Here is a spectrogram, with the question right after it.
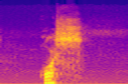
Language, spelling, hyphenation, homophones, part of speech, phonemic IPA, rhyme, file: Dutch, Oss, Oss, os, proper noun, /ɔs/, -ɔs, Nl-Oss.ogg
- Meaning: Oss (a city and municipality of North Brabant, Netherlands)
